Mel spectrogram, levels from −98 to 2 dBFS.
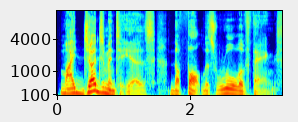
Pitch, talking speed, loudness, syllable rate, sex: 110 Hz, 140 wpm, -19 LUFS, 3.3 syllables/s, male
